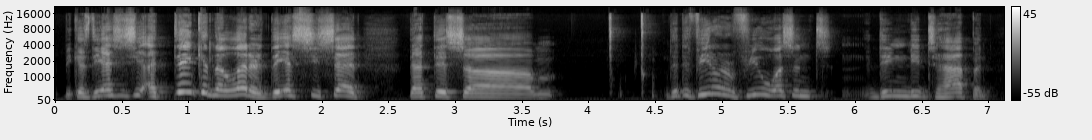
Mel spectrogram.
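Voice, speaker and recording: A man with a Dutch accent, a native Dutch speaker, giving chatty, excitable live commentary on a court hearing. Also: sits high, fairly quick. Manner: excitable, chatty, laughs often. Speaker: crypto news streamer.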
